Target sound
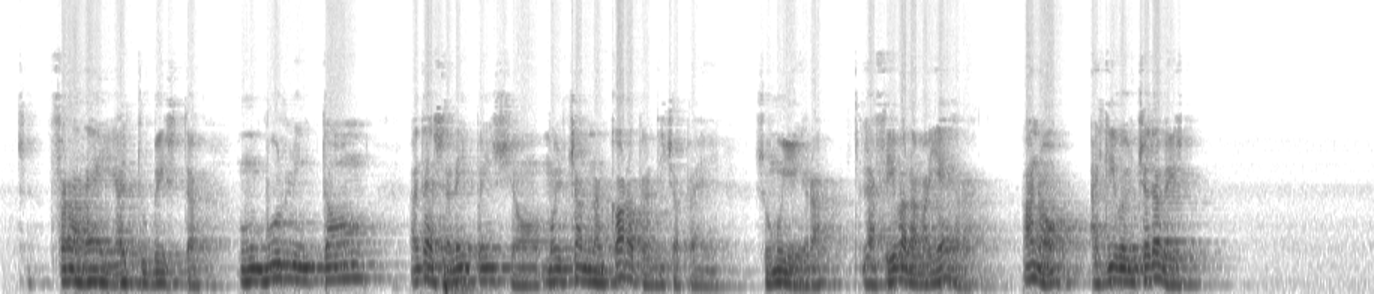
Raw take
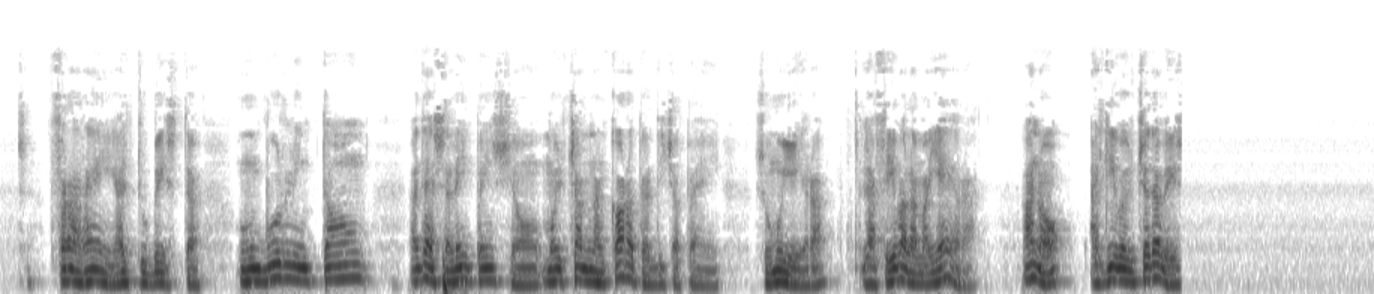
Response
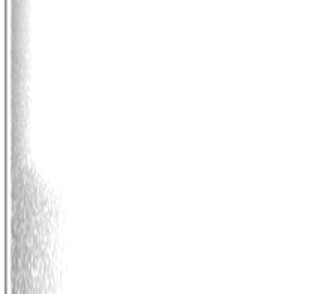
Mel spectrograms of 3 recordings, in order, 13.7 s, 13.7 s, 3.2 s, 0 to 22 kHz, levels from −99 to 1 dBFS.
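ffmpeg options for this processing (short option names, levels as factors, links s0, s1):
-filter_complex "[0:a]asettb=1/sr,asplit=3[s0][s1][s2];[s0]atrim=end=0.744[s3];[s1]atrim=start=0.74:end=1.25,asetpts=PTS-STARTPTS,afade=t=in:d=0.004:c=qsin,afade=t=out:st=0.506:d=0.004:c=qsin,aecho=1:1:6.5:0.79,atrim=end_sample=22491[s4];[s2]atrim=start=1.246[s5];[s3][s4]acrossfade=d=0.004:c1=hsin:c2=qsin[s6];[s6][s5]acrossfade=d=0.004:c1=qsin:c2=hsin,acrossover=split=170|630[s7][s8][s9];[s9]acrusher=bits=6:mode=log:mix=0:aa=0.000001[s10];[s7][s8][s10]amix=inputs=3:normalize=0[s11];[1:a]atrim=start_sample=2205[s12];[s11][s12]afir=irnorm=-1:irlink=0"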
